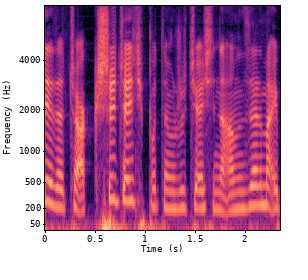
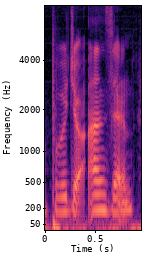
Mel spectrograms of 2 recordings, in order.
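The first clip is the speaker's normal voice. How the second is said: usual speaking voice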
